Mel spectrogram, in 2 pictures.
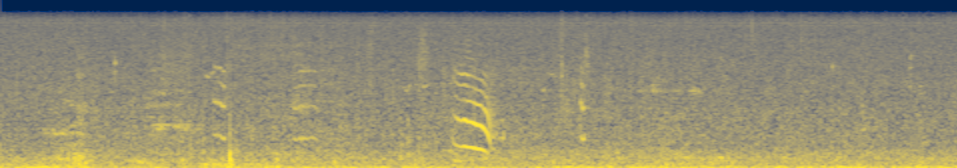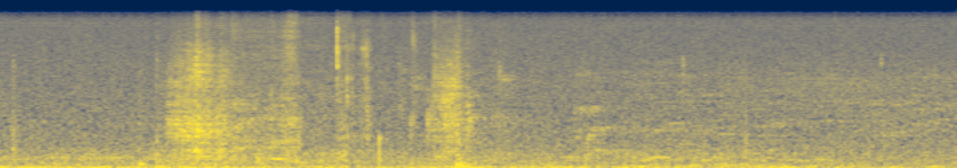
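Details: Nine two-day-old Shetland Sheepdog puppies sleeping and twitching up close, giving a few soft, thin, high squeaks that rise and fall, mostly near the start and middle, over a steady low hum and light rustling.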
